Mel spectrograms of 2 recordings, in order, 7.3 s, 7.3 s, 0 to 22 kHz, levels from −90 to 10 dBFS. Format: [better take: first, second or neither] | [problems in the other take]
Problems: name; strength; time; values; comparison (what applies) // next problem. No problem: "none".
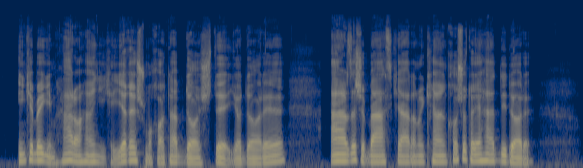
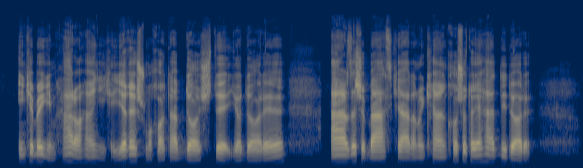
first | thin; very; fading below 350 Hz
